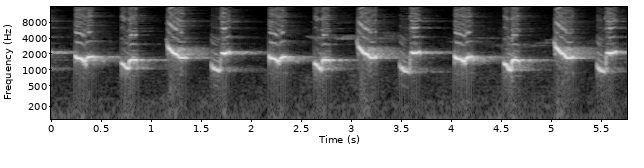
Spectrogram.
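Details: Loud cucak rowo (Straw-headed bulbul) masteran song: clear whistles that drop and flatten out, repeated in quick succession, roughly twice a second, with crisp clicky starts on a silent background.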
